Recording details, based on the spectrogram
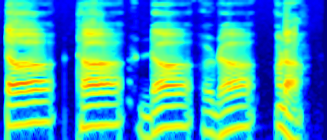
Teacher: ये मूर्धा का स्पर्श करते हुए बोले जाते हैं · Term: टा वर्ग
